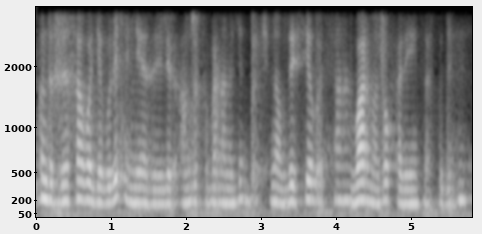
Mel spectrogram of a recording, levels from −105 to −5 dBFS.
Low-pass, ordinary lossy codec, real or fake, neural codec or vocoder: 3.6 kHz; none; fake; codec, 24 kHz, 0.9 kbps, WavTokenizer, large speech release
